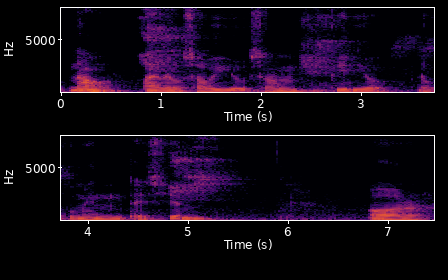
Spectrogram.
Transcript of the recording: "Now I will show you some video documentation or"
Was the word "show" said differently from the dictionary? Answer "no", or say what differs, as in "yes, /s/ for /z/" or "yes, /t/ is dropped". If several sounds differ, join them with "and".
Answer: yes, /s/ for /ʃ/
